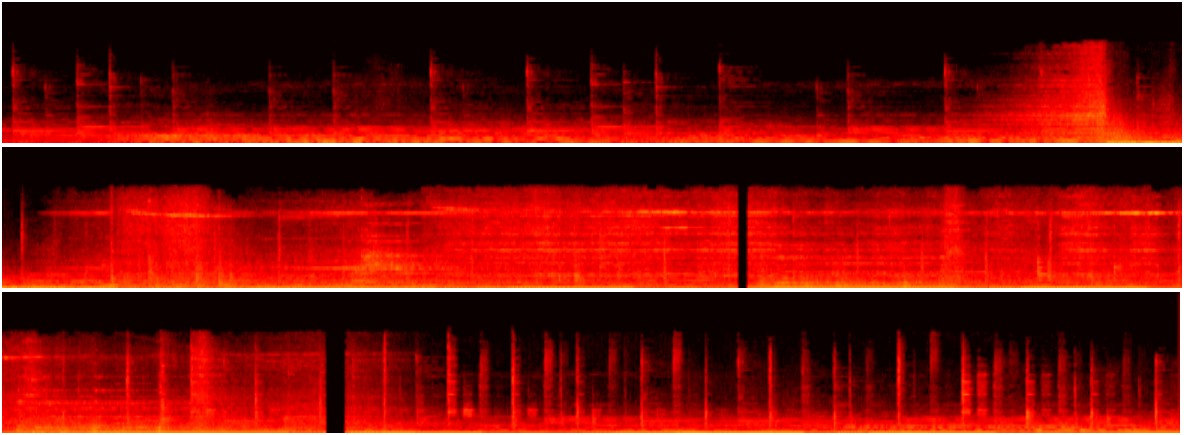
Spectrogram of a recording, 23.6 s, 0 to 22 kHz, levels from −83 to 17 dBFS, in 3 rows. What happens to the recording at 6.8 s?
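Nothing goes wrong at 6.8 s; the audio plays through that moment intact, with no dropout, click or other technical fault.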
